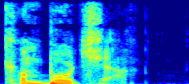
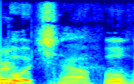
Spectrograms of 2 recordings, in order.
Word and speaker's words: kombucha: And I'm talking about kombucha. – Don't do this. – First of all, am I saying that right? Kombucha? – Yes, correct.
